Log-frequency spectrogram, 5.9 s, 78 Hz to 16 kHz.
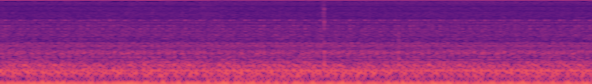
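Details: Peugeot Boxer 2.2 turbo diesel, about 426,000 km, cold start: loud heavy idle with a steady knock about three times a second under the rumble; owner suspects a known weak-point part or valve fault, unconfirmed.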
